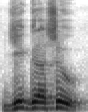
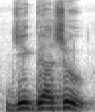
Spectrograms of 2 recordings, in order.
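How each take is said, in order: Both takes have the same delivery.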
